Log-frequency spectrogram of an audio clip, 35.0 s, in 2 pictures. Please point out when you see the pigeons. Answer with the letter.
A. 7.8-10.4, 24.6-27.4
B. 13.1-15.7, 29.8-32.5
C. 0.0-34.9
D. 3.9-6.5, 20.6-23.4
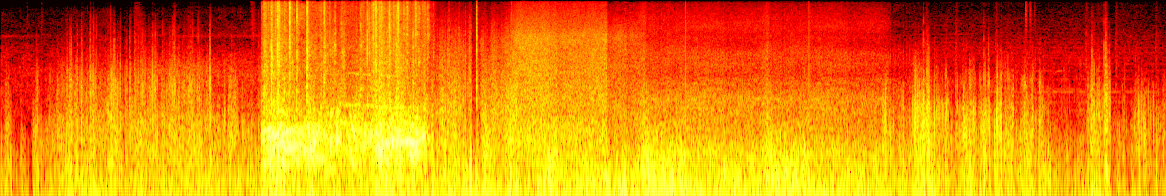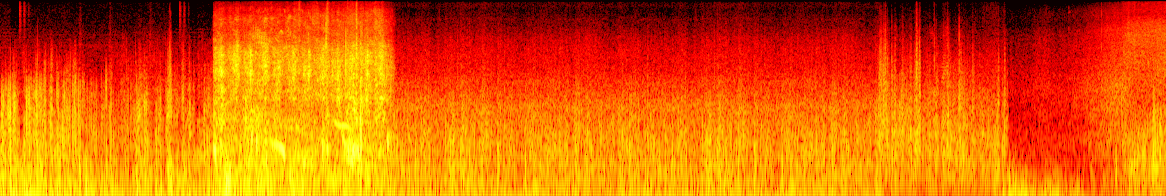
D.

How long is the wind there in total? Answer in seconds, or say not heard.
35 s.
